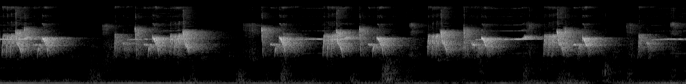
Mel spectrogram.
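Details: Flowerpecker being trained at home, singing repeated bursts of sharp, buzzy chirps mixed with thin high whistled notes, phrases coming about once a second with short pauses, in a quiet indoor setting.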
